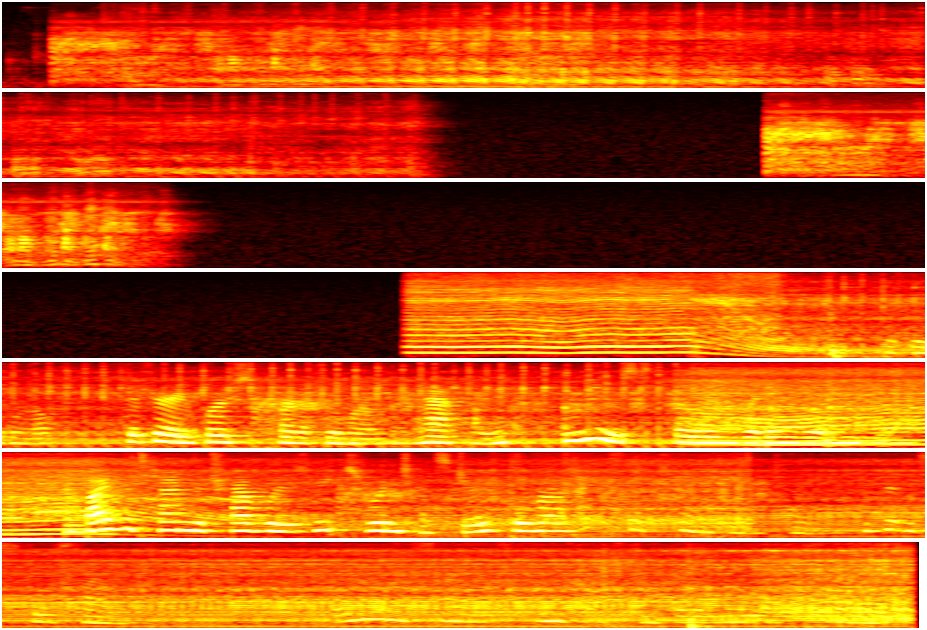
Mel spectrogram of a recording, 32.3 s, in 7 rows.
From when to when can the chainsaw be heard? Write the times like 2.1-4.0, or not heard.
0.1-6.8, 15.8-32.2.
